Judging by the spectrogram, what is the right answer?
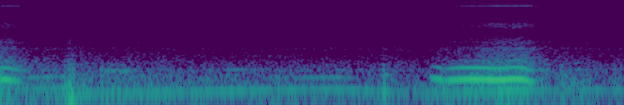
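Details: Snoring during sleep: soft, low breathing in a quiet room, then one brief buzzing snore on inhalation.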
